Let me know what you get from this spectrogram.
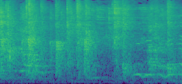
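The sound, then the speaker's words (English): A comedy show audience from around the Bay Area claps for itself for the full two seconds, a dense crackling wash of many hands with excited voices and whoops rising over it. “Give it up for yourselves coming out here.”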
